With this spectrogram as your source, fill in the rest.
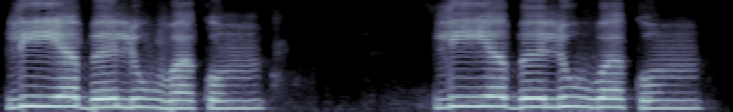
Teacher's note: لام کے اوپر پیش ہے، واو کے آگے اس کے واو ہے، پیش پہ بھی ہونٹ گول ہوں گے، واو پہ بھی ہونٹ گول ہوں گے.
